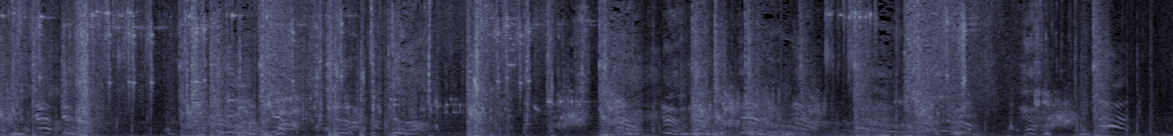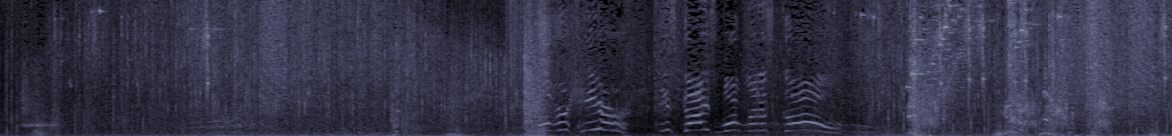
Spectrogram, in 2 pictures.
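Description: Energy beams zap.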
